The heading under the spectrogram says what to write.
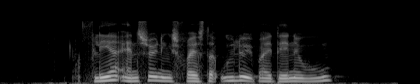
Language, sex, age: Danish, male, 42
